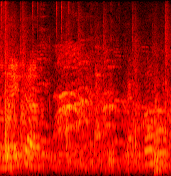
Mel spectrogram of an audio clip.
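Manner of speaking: ordinary talk, nothing marked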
